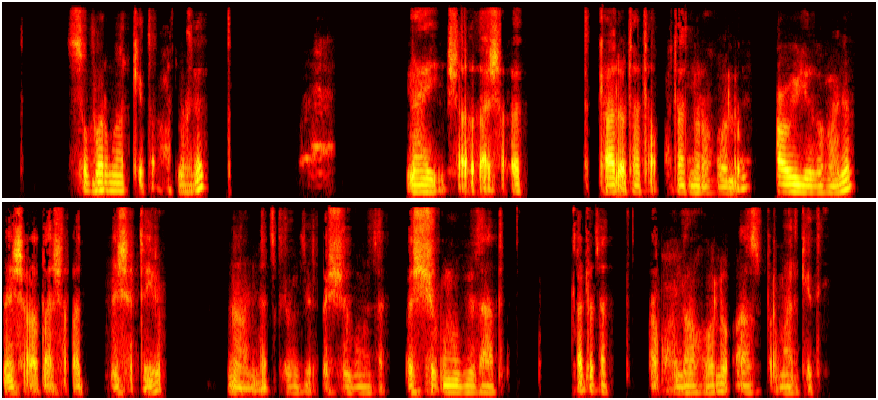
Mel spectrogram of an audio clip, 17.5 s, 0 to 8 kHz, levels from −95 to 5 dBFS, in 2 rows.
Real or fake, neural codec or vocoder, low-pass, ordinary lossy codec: fake; codec, 24 kHz, 6 kbps, HILCodec; 7.2 kHz; AAC, 32 kbps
